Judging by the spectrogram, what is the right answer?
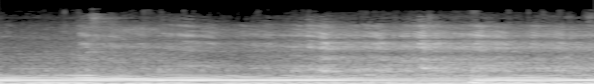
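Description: Ambient electronic music: a sustained synthesizer drone over deep bass, the low chord shifting about three and a half seconds in, with a faint ticking pattern high above from about halfway through.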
